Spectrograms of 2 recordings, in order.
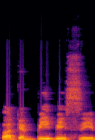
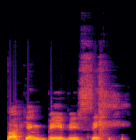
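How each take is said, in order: First: Said in the usual way. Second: Slow, dragged-out words with a rising end; slow mock-outraged repeat; drawn-out repeat. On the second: Shown as a demonstration. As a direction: stretch each word out in disbelief.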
